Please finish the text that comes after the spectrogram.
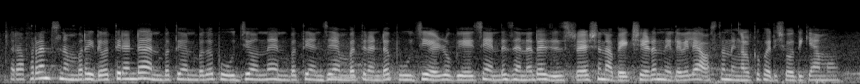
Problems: none marked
